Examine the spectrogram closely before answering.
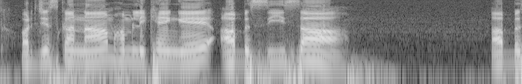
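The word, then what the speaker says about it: abscissa: से जानते हैं और जिसका नाम हम लिखेंगे अबसीसा। अब स्पेलिंग क्या होता है जी?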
